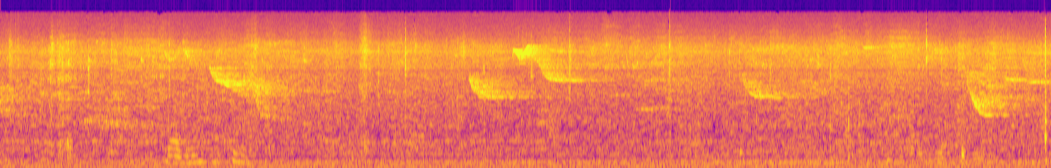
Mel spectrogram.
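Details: Young wild monkey Jody at Angkor Wat, Cambodia, scared during its first kidnapping, calls for its mother Jane: loud descending squealing cries repeated every few seconds over a steady low rumble of traffic and outdoor noise.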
